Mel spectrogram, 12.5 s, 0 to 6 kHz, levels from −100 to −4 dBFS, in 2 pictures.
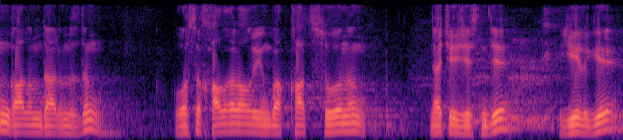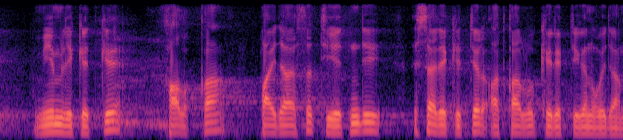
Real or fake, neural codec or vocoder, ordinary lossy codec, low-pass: real; none; none; 5.4 kHz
